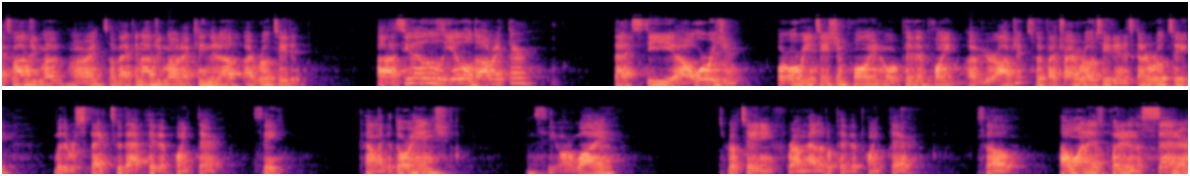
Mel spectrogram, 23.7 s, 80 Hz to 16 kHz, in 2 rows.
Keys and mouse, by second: 0.0 Tab, 2.1-3.6 middle drag, 9.7 middle click, 12.1 r, 21.6 middle click.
